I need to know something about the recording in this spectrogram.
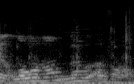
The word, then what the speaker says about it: Louisville: I was talking to my brother yesterday back in Louisville.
